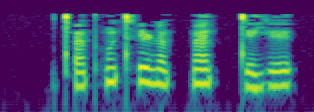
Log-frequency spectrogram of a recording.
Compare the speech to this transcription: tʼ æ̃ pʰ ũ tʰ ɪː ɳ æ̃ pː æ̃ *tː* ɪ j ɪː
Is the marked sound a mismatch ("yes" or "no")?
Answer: no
